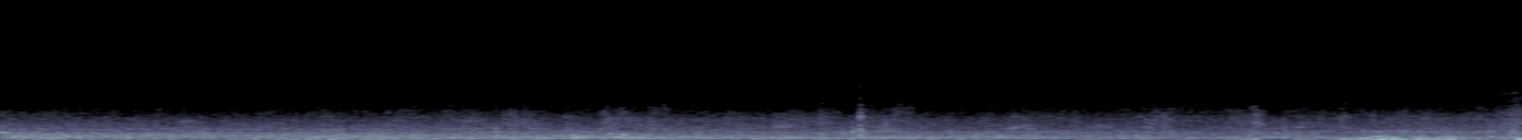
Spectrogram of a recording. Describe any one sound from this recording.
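Men talk in the distance outdoors.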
